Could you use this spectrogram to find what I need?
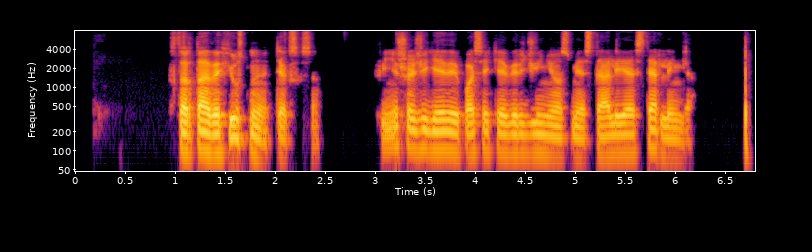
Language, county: Lithuanian, Vilnius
